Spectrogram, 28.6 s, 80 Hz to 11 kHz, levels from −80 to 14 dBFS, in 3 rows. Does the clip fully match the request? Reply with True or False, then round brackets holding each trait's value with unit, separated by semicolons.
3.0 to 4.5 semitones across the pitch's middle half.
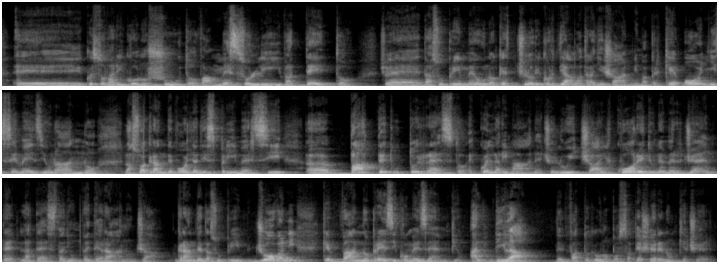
True (3.3 semitones)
